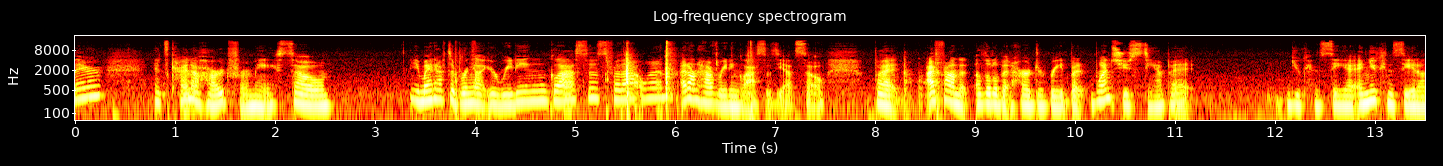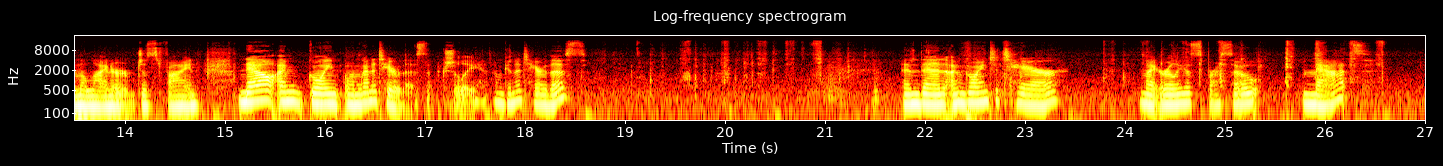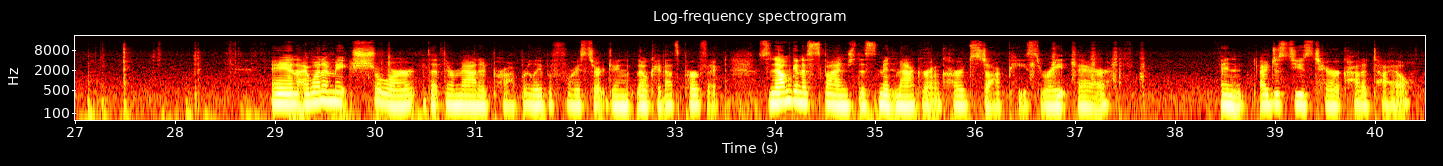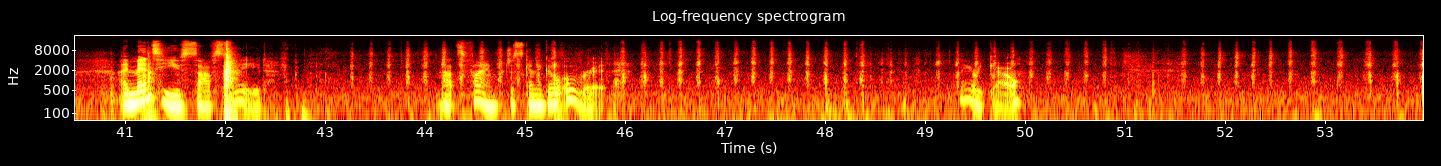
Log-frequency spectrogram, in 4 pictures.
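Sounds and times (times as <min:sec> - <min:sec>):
paper tearing: 0:19.5 - 0:21.2.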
